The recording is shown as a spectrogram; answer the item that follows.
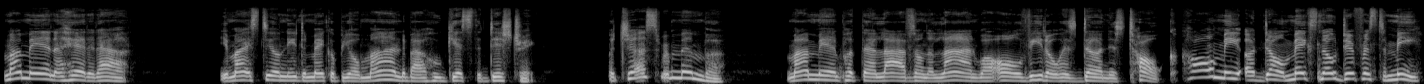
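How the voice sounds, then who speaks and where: An actress voicing a proud, commanding woman crime boss in a video game, with a firm, deliberate and authoritative delivery. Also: on the low side, lively intonation, no room sound, natural voice. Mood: angry, defiant.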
